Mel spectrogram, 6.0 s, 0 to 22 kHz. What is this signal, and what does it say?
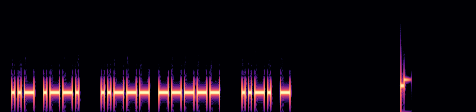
Morse code, heard as a keyed tone, about 32 wpm, 700 Hz. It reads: UP 20 FT
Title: K1USN SST QSO Practice 30wpm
